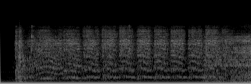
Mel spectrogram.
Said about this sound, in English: Oh, good. My car started. I was worried.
